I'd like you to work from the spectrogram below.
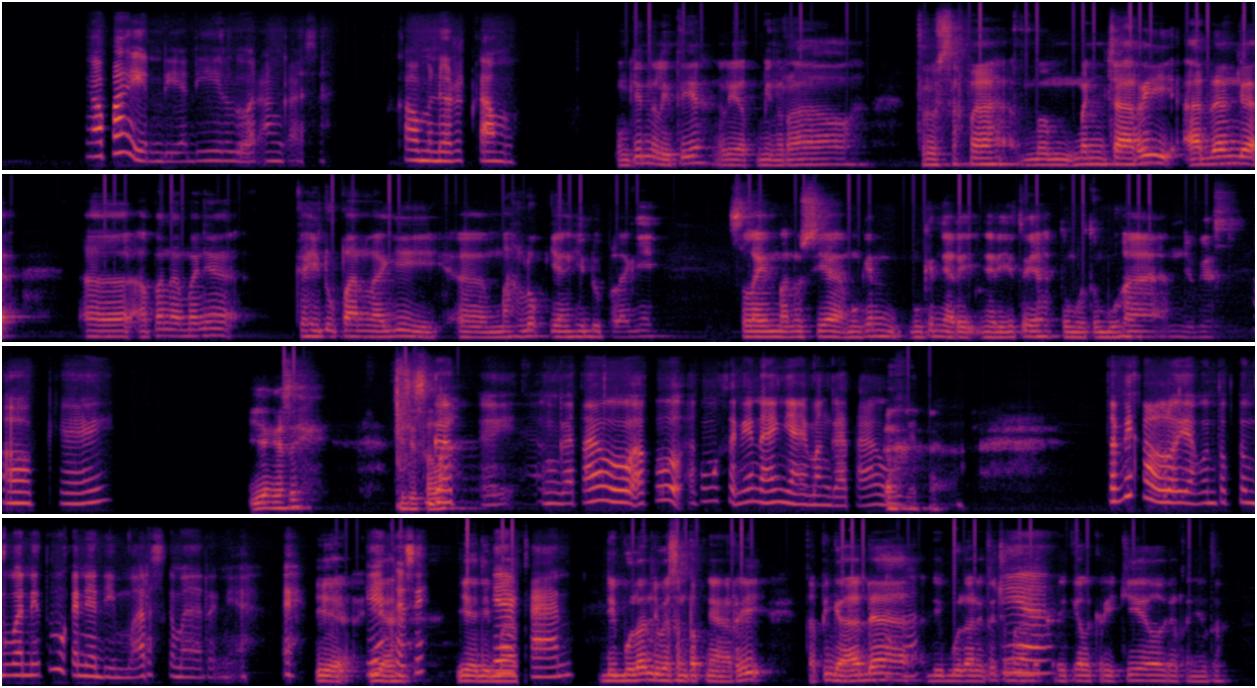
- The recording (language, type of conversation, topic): Indonesian, unstructured, Bagaimana pendapatmu tentang perjalanan manusia pertama ke bulan?
- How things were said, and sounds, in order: other background noise; distorted speech; static; tapping; background speech; chuckle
